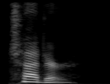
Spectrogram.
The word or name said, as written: cheddar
